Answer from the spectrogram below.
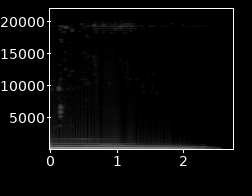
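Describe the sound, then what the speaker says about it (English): A lone coyote lets out one long, pleading howl, a steady sustained tone held for over two seconds before sliding down and fading out, close and clear against silence. "Somewhere nearby, a coyote howled a long,"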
